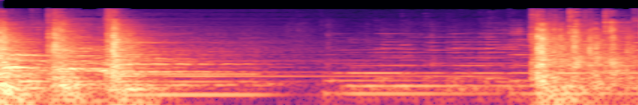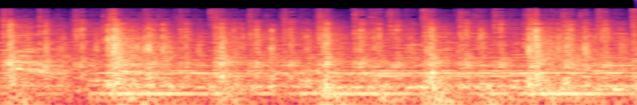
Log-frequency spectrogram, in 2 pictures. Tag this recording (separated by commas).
Music of Latin America, Music, Flamenco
